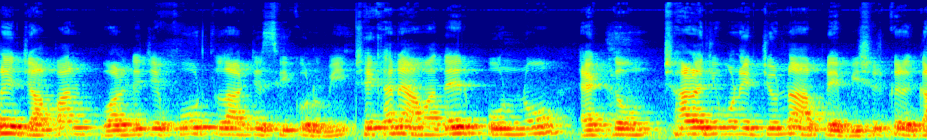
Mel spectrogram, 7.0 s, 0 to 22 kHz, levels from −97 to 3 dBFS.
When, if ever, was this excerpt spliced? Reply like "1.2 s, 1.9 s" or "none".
2.6 s, 4.3 s, 5.0 s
